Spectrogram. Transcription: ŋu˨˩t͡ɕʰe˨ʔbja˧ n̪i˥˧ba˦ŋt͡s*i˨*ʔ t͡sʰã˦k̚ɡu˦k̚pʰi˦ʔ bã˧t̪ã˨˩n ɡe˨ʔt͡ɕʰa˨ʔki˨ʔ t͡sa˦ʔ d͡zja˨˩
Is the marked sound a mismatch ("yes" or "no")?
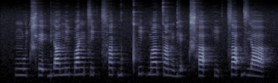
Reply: no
